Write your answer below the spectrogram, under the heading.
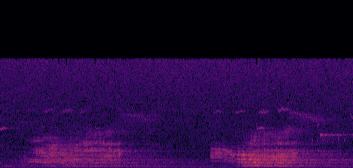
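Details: Rutting red deer hart in a forest in Mecklenburg-Vorpommern, Germany, late September: two drawn-out, harmonically rich roars, each about one and a half seconds long, the second louder and rougher, with a quiet pause between them.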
